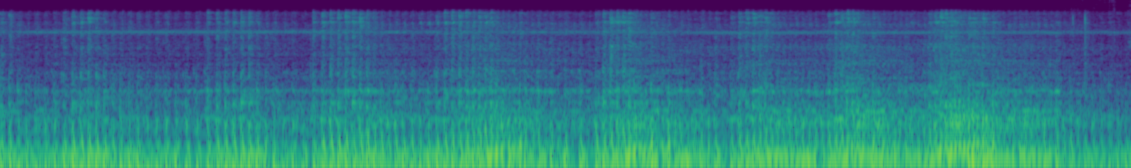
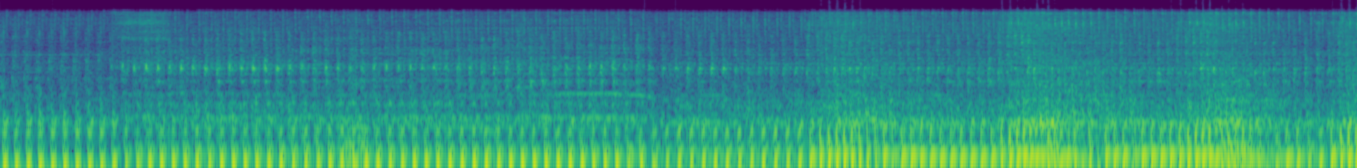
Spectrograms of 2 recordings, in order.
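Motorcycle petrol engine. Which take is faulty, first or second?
second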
